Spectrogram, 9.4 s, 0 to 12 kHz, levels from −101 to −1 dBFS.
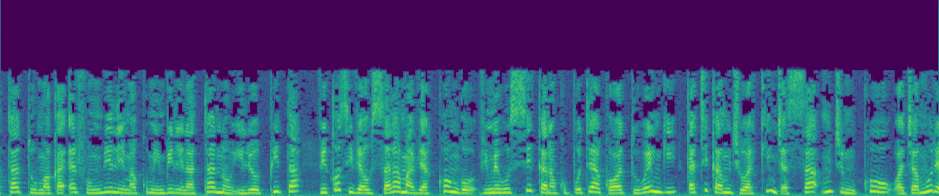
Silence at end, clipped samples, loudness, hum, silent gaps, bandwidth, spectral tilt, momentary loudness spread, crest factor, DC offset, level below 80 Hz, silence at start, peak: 0 s; under 0.1%; -17 LUFS; none; none; 8 kHz; -4.5 dB/octave; 5 LU; 14 dB; under 0.1%; -48 dBFS; 0.1 s; -2 dBFS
